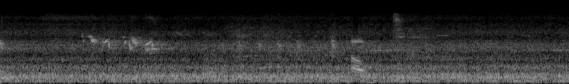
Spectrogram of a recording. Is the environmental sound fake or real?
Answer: real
